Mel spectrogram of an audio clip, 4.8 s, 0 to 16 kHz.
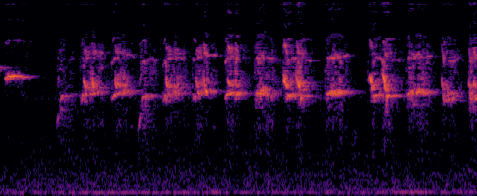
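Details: A canary in Varna, Bulgaria, recorded in 2018, delivers a fast, steady sequence of harsh, buzzy rolling phrases after one short whistle, each phrase repeating roughly every third of a second.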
